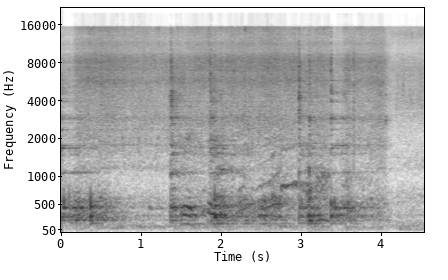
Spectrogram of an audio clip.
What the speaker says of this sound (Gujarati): હવે નાખી દઈશું આપણે કંકોડા અને ડુંગળી તો આવી રીતે વઘાર કરું છું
